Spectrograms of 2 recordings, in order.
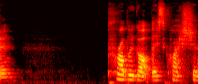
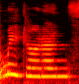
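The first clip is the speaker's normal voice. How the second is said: high, slow Somerset character voice with a lisp; Terence voice; 10 semitones higher, slower than usual. Shown as a demonstration. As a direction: put on Terence's odd Somerset lisp, slowly. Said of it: "Terence talks like that".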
